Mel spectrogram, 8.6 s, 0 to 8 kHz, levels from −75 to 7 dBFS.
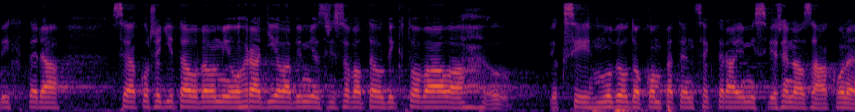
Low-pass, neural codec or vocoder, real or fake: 7.2 kHz; none; real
